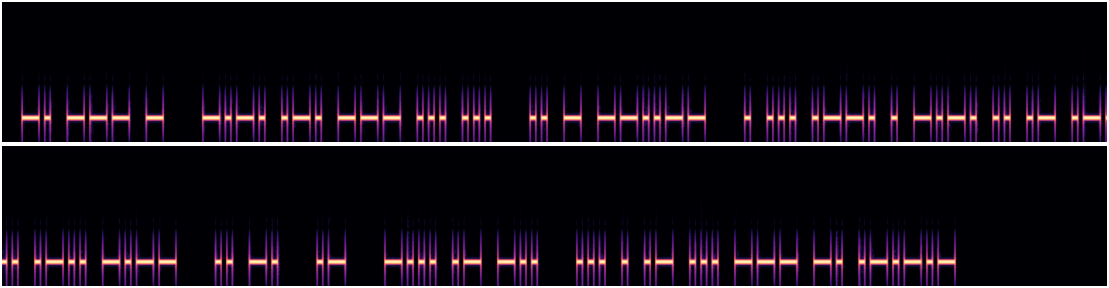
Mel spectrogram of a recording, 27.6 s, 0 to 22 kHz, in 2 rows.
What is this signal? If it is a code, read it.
Morse code, heard as a keyed tone, about 17 wpm, 700 Hz. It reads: NOT CROSS IT, ESPECIALLY IN A BAD SEASON.
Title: Sentences from Top 1400 Words 17wpm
